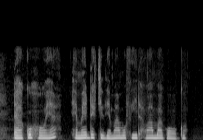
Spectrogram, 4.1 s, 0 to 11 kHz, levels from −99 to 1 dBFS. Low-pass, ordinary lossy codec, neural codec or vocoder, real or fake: 7.2 kHz; none; none; real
